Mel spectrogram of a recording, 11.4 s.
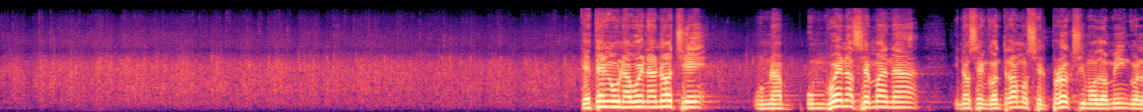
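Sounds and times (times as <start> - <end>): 
audience applause: 0.0 - 8.8
speech: 5.8 - 11.4.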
